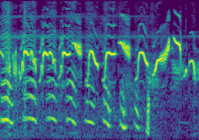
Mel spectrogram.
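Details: Well-tamed Chinese hwamei kept for singing contests repeats rich, arched whistled notes about four times a second, steady and loud, ending in a higher rising phrase.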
